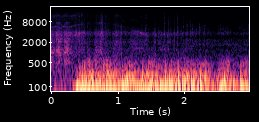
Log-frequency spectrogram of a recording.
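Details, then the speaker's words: Mazda RX7 rotary, first start after sitting abandoned, brought back to running: engine catches and settles straight into a steady, even low drone with no misses or knocks; smooth, easy, healthy start. "It was so smooth and easy. I'm underwhelmed."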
